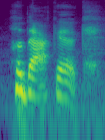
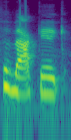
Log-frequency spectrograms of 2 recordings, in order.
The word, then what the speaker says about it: Habakkuk: how to say it it does kind of sound like a sneeze I'll admit it but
